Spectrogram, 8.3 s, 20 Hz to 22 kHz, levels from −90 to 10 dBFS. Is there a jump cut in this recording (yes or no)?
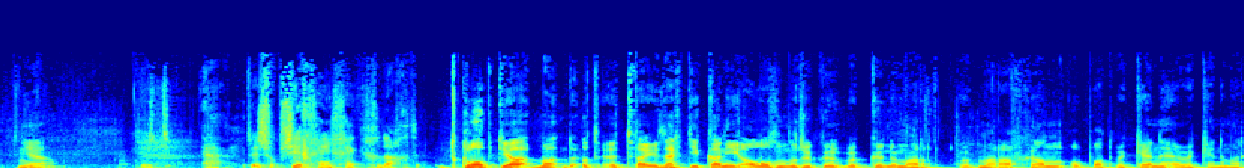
yes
